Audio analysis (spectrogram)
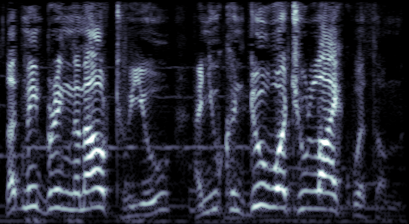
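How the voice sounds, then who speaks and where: A humble, anxious man pleads earnestly in a fairly high male voice. Music sits behind this biblical drama performance. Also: animated, brisk, fairly bright tone. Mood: desperate pleading. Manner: earnest, imploring. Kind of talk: dramatized scripture audio drama. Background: background music.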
